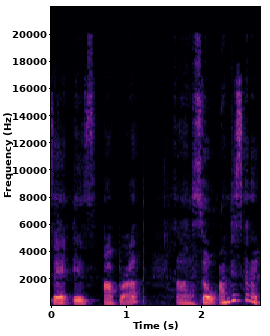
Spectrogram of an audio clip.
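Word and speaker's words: Apres: but it's spelled a-p-r-e-s you may hear it pronounced a couple different ways a press a pray i've heard it all different ways but the way that the maker pronounces it is opera so i'm just going to tell you about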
